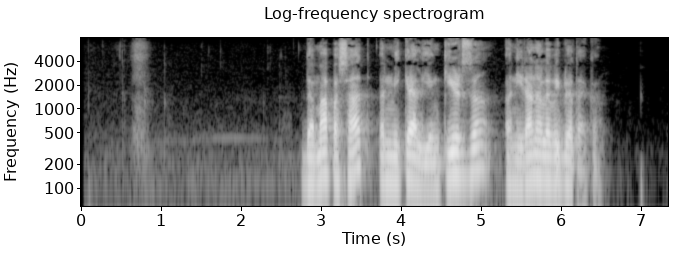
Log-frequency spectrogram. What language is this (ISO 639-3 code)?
cat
